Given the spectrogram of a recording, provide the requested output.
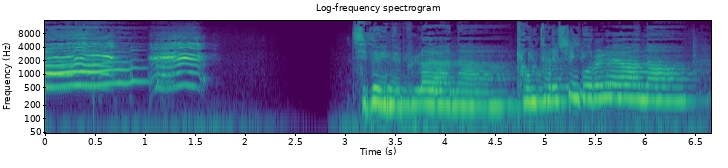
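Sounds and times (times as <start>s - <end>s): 
infant wailing: 0.0s - 1.7s
speech: 3.2s - 6.6s.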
